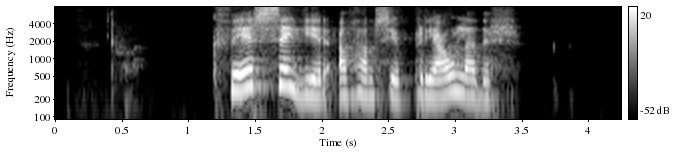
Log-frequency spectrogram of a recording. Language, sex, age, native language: Icelandic, female, 20-29, Icelandic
